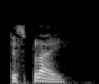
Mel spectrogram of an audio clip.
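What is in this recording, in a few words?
"display", British; Technology; Công nghệ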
